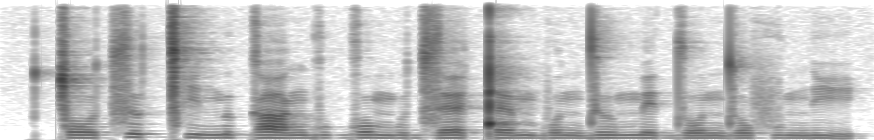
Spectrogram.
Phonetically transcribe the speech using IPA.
ǀ o t͡s ɯ ǀʰ i n̪ ɯ ɡ a ŋ ɡ u ɡ o m u d͡z ɛ ǃ ɛ m b o n d ɯ m e d̪ o n d o f u n̪ i

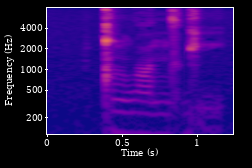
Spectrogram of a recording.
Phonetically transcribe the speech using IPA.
ǃ ũ w ɔ n d ɔ̰ ɡ ḭ

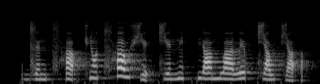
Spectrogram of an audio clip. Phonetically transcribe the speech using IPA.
d͡z ə˨˩ n t͡sʰ a˨ ʔ t͡ɕ ɔ̃˧ t͡sʰ a˥˧ w ɕ e˨ ʔ t͡ɕ e˧ n̪ ĩ˦ t̚ p j a˧ m w a˧ l e˦ p̚ t͡ɕ a˧ w t͡ɕ a˨ ʔ

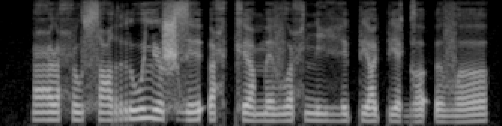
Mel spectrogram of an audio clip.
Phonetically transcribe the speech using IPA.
ʕ ə˞ ħ u s ɑ r u lʲ ə˞ ʂ z ɪ ʔ ə ħ kʲ ɑ m ɛ v ʊ ħ n i ɦ ɪ pʲ ɑ pʲ æ ɡ ʌ ʔ ə v ʌ

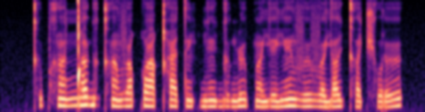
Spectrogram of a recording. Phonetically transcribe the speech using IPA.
kʰ ʏ p x ɐ̃ ŋ͡ǃ ɐ ɡ ø kʰ ɐ̃ v œ qʷ e qʰ e t ẽ k ɡ ẽ i̯ ɡ ø ɡ ɳ ʏ p œ̃ j e j ẽ v ø v œ j ɐ i̯ kʰ ɐ t͡ʃʰ ʊ ɾ ø

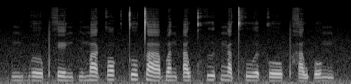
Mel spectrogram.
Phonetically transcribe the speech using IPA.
ŋ i˩˧ b ɤː˩˧ pʰ eː˧˩ ŋ p i˩˧ m a˩˧ k ɔː˧ k̚ t̪ o˧˥ t̪ aː˩˧ b a˧ n ʔ a˧˥ w kʰ ɯː˧˥ t̚ ŋ a˩˧ t̪ʰ u˧˩ ə̯ k oː˩ pʰ a˧˩ w ʔ o˥˨ ŋ

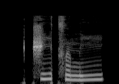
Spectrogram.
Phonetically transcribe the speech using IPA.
t͡ʃ i t͡s ə̃ n i

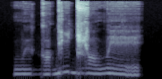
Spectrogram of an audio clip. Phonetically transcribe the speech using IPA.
w ʉ ɡ ɒ ɡ i d͡ʑ ɔ w e

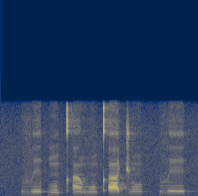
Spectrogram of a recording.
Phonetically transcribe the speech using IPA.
v e˨ ɓ ũ˦ kʼ ã˨ ɡʷ ũ˨ kʼ a˦ d͡ʒ ũ˦ | v e˦

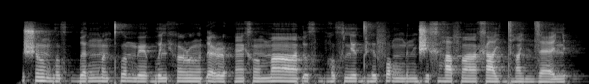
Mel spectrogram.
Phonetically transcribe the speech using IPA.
ʃ õ ɡʷ a xʷ ɡ͡b ə ŋ͡m ə̃ kʷʰ a m ʏː ɡʷ ɨ lʲ h õ ɭ ũ ɗ ə ɭ | ɛ̃ x õ m ãː ɗ u x bʱ ɔ xʷ lʲ u dʱ ɨ f ɔ ŋ͡m ɨ n d͡ʒ ɨ x ɦ a f ãː x a j dʱ ã j n z ɛ lʲ

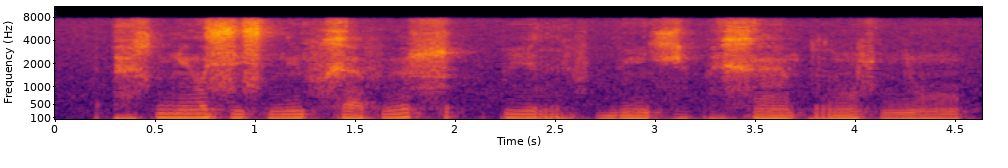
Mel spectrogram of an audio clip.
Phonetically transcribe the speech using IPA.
ʔ ɛ̤ ɬ ɲ ẽ ʊ̯ sʲ ɯ sʲ n ĩ f x ɛ f ʉ ɬ | p i r i̤ f b ĩ ç e̤ p e̤ x ɛ̃ p r ũ ɬ ɲ õ

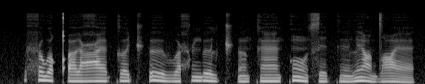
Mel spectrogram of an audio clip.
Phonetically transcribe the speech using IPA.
ħ u qʼ ɵ ɪ̯ ʕ æ k œ t͡ʃʼ ø β ɵ ħ ŋ ø l t͡ʃʼ œ̃ k æ̃ k õ s e k ẽ l ẽ dˤ æ

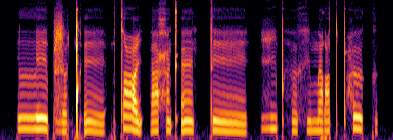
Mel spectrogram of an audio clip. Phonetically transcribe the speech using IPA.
lː eː p ɮ œ ǃʼ eː | tˤ i | a ħ ɛ̃ kʼ ɛ̃ː tː eː | ɦ i pʰ ø x i m ɛ ɾ y tˤ pʰ ø k

